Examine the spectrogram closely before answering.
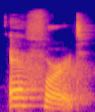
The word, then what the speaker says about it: effort: a pronúncia da palavra é ford a sílaba tônica da primeira é ford é forte é forte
